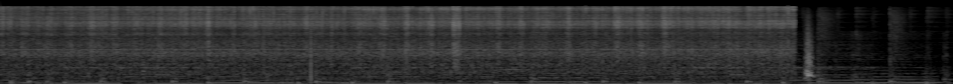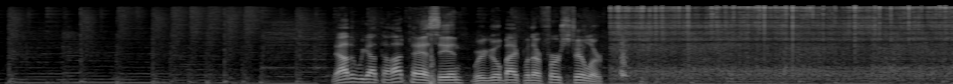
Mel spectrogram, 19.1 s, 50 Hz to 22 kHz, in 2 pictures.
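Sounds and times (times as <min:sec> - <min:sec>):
welding arc crackling hiss: 0:00.0 - 0:08.0, 0:15.6 - 0:19.0
background music with steady beat: 0:00.0 - 0:19.0.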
